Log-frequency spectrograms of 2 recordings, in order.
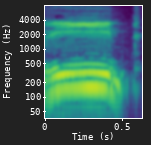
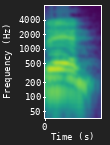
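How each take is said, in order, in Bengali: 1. স্বরধ্বনিটি দীর্ঘ, 'reed' শব্দের মতো। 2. স্বরধ্বনিটি হ্রস্ব, 'red' শব্দের মতো। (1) "প্রেজেন্ট টেন্সে রিড উচ্চারণ হবে" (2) "আর পাস্ট টেন্সে উচ্চারণ হবে রেড"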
